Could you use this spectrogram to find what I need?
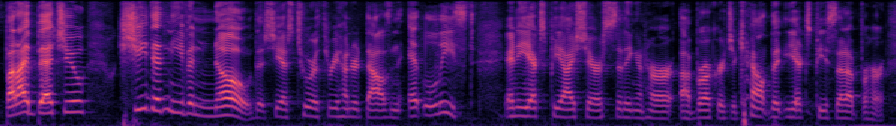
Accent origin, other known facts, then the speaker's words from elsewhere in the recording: Ohio, United States; we're from Ohio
